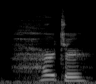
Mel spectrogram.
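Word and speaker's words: Kevin Huerter: card number what 10987 on the list kevin harter that's how you say his name 2018 prism silver pop count of only 268.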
